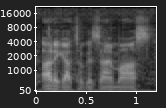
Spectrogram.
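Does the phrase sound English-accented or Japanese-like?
Japanese-like. It is said with a more Japanese-like pronunciation. The speaker calls it right.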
